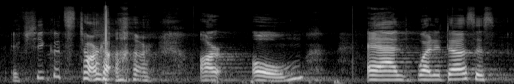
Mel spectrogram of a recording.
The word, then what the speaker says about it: Om: And actually, even if they spell it Om, it is sounded out A-U-M, because it starts at the back of your mouth and goes around.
